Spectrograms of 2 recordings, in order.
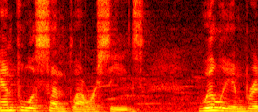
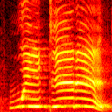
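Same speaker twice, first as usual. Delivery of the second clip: much higher, louder, drawn-out cheer; excited cheer; 12 dB louder, slower than usual. A narrator's reading. Girl cheers when the hamster is caught, excited. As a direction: cheer with glee.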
